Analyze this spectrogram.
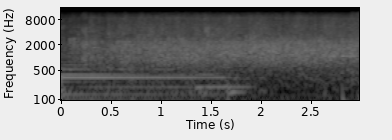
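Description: An acoustic guitar chord rings out and fades.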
